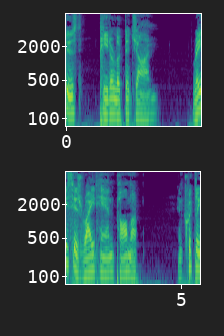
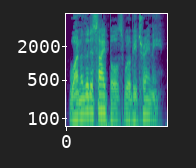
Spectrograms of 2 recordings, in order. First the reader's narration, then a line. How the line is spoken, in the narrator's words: said quietly, just to those disciples closest to him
